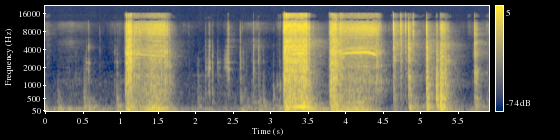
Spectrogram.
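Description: Cordless driver with a Torx bit spinning out the screws that hold the solenoids to a VW 01M/01P automatic transmission valve body, in three short runs of about half a second each. Light metallic clicks follow near the end.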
